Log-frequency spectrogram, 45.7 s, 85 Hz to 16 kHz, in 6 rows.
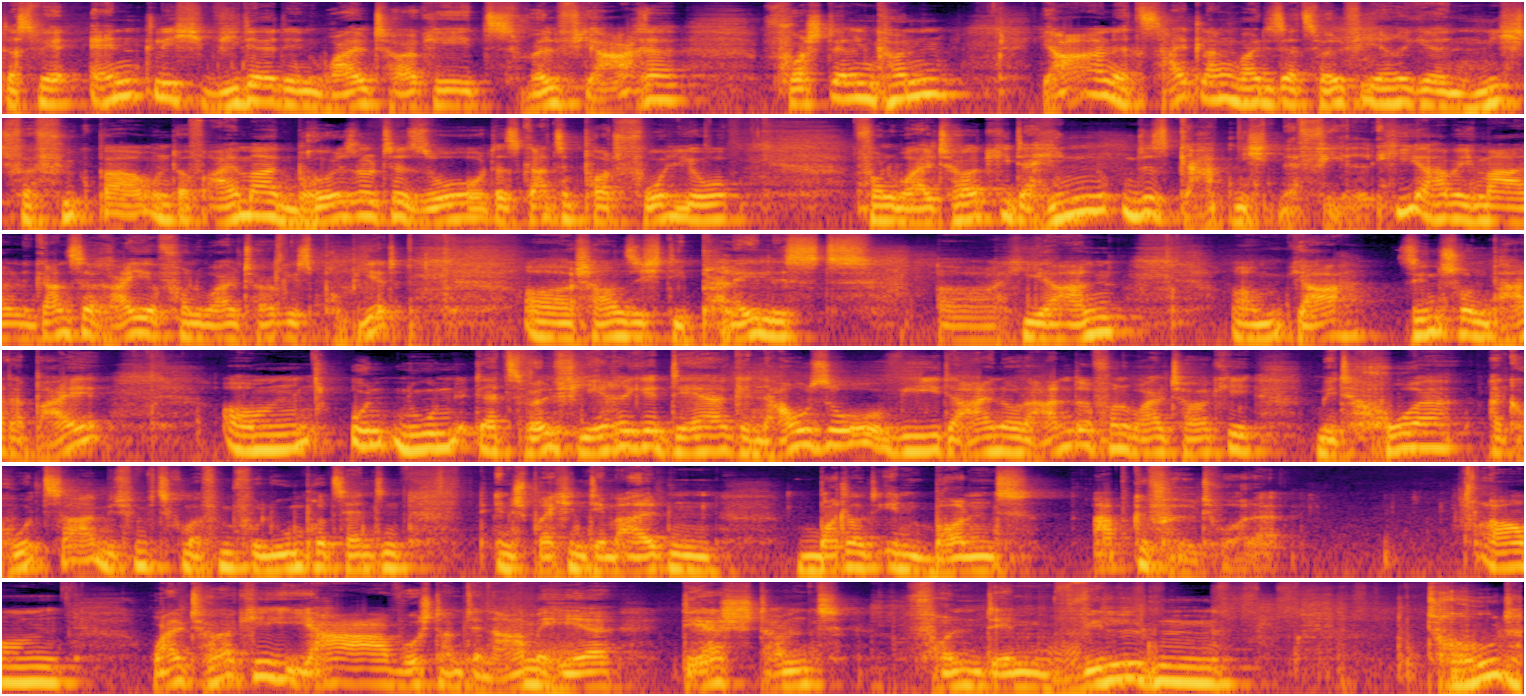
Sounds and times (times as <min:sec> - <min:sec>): Speech: 0:00.0 - 0:37.0, 0:37.7 - 0:44.5, 0:45.2 - 0:45.6.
